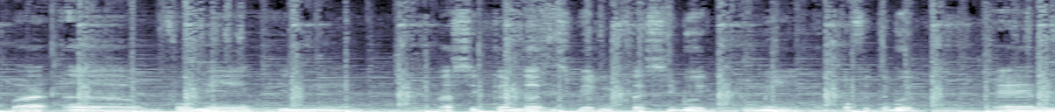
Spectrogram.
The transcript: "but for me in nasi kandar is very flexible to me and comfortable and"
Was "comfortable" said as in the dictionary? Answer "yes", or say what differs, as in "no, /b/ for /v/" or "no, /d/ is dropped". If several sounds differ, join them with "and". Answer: no, /m/ is dropped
